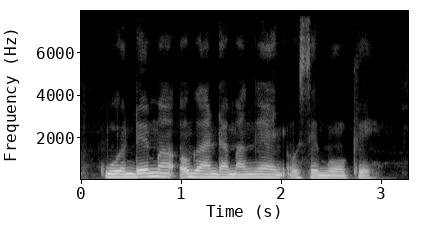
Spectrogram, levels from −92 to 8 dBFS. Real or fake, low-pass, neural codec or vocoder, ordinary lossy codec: fake; none; codec, 16 kHz, 6 kbps, DAC; none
